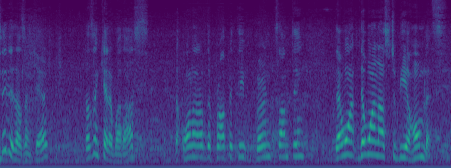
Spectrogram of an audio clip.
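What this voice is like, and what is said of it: Speaks with a foreign accent. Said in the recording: “based on the accent and look of the individual, this is an immigrant”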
